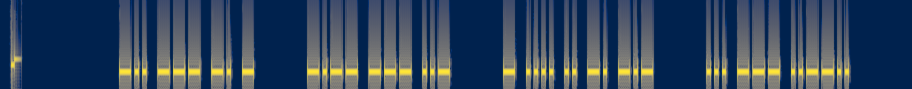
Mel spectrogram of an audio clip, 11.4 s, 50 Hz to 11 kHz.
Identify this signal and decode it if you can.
Morse code, heard as a keyed tone, about 25 wpm, 700 Hz. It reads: DONT YOU THINK SO?
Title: 2x Word-Spacing - Sentences from Top 300 Words - 25wpm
